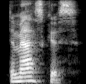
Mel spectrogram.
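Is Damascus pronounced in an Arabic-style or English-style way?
English-style. It is pronounced the plain English way. The speaker uses the ordinary local form. "you didn't say Damascus"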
